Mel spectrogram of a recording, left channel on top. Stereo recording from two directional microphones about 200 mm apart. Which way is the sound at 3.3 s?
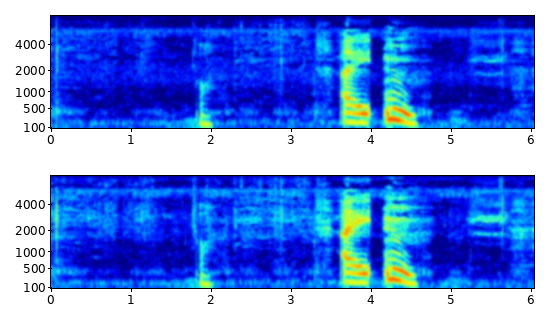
20° left (ahead or behind).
